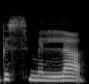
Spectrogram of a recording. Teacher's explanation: بسم اللہ کا لام باریک پڑھیں گے کیونکہ میم کے نیچے زیر ہے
